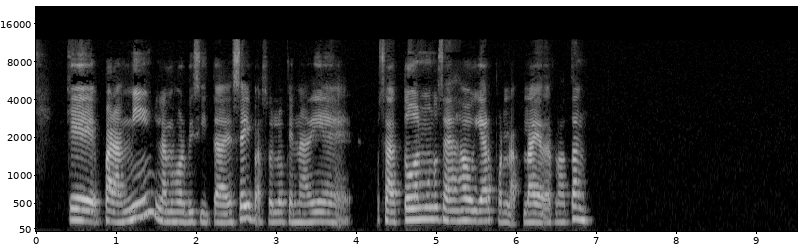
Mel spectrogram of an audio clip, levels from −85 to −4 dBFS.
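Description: A steady, even hiss sits under the speech from start to finish, with no crunch or distortion on the voice itself. This is low bit depth with dither: the audio was reduced to about 9 bits, and dither turned the rounding error into constant white noise, roughly 35 dB below the signal.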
